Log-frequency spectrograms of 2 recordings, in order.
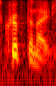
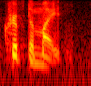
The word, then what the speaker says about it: kryptonite: Hell, Jerry Lawler mispronounced kryptonite. He might have said kryptomite.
